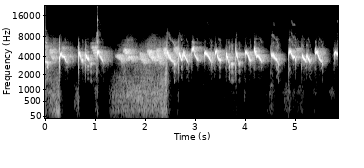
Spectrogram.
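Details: Mata Puteh, an Oriental white-eye of the Kitaro type kept as a hobby bird, singing on 27 October 2022: many short, high, hooked chirps in rapid succession, with a burst of rustling noise early on.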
